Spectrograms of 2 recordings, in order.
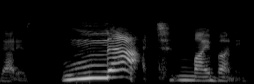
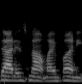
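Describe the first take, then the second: First: One word is said with extra energy. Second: All words are said evenly, without extra energy. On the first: The speaker calls it right. "with a little extra energy" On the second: The speaker calls it wrong. "you don't just say"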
